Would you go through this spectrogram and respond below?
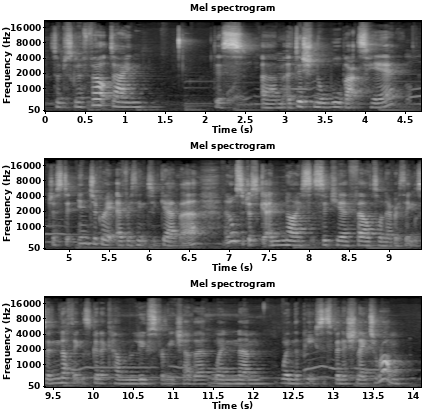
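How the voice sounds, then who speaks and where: A woman, nasal and croaky from a cold, patiently talking through a needle felting tutorial step by step. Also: fairly low pitch, steady tone, moderate pace. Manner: patient step-by-step explaining with fillers. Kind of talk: craft tutorial voice-over. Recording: roomy sound with soft music behind.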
